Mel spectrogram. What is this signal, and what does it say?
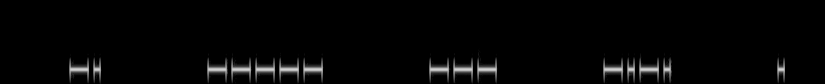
Morse code, heard as a keyed tone, about 20 wpm, spaced as for 7 wpm, 700 Hz. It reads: N0OCE
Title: USA Call Signs - 6x Character Spacing - 20wpm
